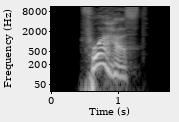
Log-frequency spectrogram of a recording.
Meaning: second-person singular dependent present of vorhaben
- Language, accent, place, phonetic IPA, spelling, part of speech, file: German, Germany, Berlin, [ˈfoːɐ̯ˌhast], vorhast, verb, De-vorhast.ogg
